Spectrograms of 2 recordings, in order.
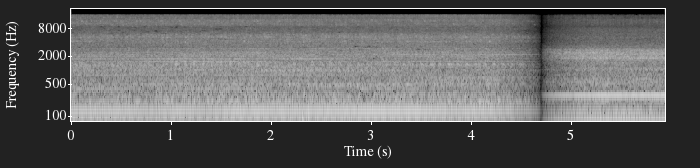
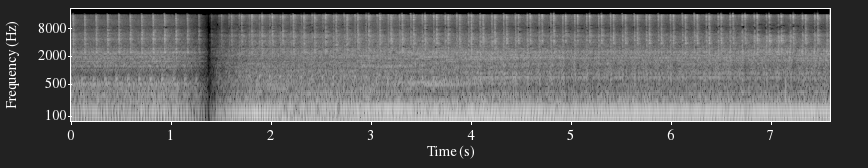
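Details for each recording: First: VW AP 1.6 G3 Flex engine on ethanol, fully warm with the radiator fan on after a cold-morning start, idling evenly with no lifter ticking. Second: VW AP 1.6 G3 flex petrol engine ticking quickly, about three a second, at idle right after restart from hydraulic lifters not yet filled. Oil pressure was 3 bar cold, dropping to 1 bar hot at idle. The oil pump was replaced and a larger oil filter fitted.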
